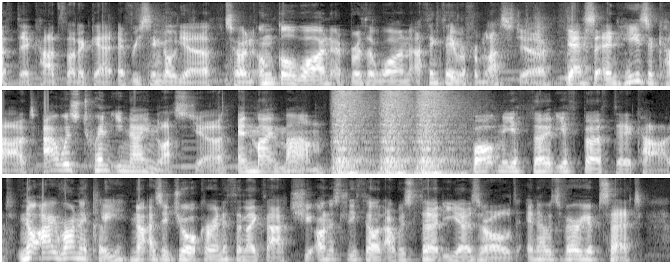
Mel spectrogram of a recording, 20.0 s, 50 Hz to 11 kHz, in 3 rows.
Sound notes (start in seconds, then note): 9.9 alert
